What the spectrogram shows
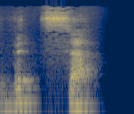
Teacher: Remember to pronounce the W like a V, yeah. And the Z is a TS sound like cats, Witze. Yeah, even though there's a T, there would be a T sound regardless because of the Z, Witze.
